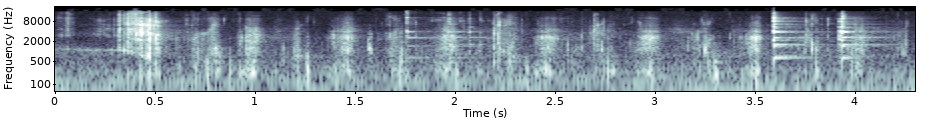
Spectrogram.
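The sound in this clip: Crunching on a crisp romaine lettuce salad with corn and black beans: many quiet, irregular crisp bites and chews, with a few sharper crunches.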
